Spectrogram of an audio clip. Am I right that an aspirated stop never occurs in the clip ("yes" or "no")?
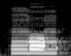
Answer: yes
